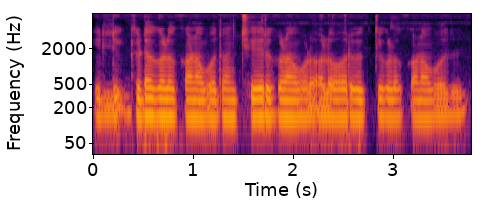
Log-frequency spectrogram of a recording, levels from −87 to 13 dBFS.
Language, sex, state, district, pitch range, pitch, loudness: Kannada, male, Karnataka, Koppal, 130-140 Hz, 135 Hz, -16 LUFS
